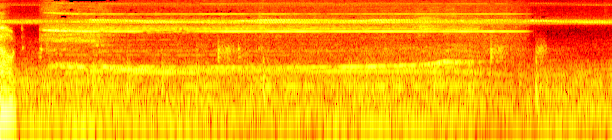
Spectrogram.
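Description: Dark ambient horror background music: a sustained drone over a low rumble, with a held mid tone that bends upward a little near the end and thin steady high tones above.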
